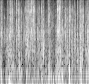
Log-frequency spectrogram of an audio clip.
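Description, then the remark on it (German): Crinkly rustling of a plastic fruit gummy candy package, a steady stream of crackling bursts lasting a couple of seconds with no one speaking. “Weder kann ich Geschmack rüberbringen, noch kann ich es zeigen, aber ich kann mit der Packung rascheln.”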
